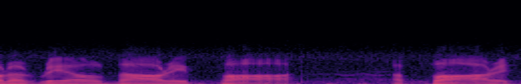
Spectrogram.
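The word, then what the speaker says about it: pā: short we saw a real maori power a far is spelled pa is a sort of combined village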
